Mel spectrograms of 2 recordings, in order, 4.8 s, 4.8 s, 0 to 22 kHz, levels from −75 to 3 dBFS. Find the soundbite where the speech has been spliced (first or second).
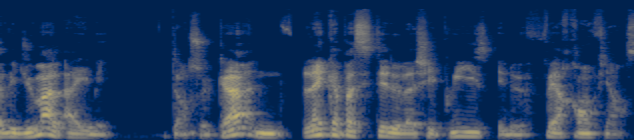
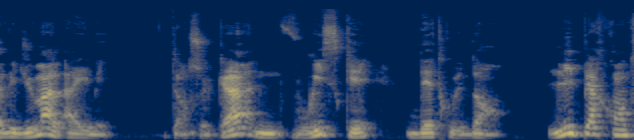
first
